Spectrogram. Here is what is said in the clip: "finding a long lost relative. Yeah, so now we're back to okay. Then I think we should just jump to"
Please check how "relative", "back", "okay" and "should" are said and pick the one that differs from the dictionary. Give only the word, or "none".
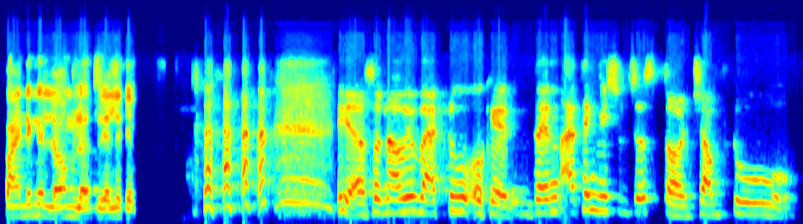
none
